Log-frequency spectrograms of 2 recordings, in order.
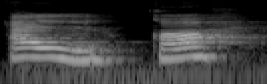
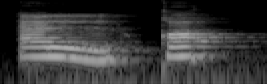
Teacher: partial parting of the vocal cords, allowing friction causing the sound of the ha, but extra parting makes the sound vanish.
